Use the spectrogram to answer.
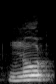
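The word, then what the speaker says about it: note: और रोप मींस रस्सी एन को ना पढ़ा जाएगा ओ को ओ पढ़ा जाएगा टी को टा पढ़ा जाएगा और ई साइलेंट रहेगा इस तरह से इसे नोट पढ़ा जाएगा और नोट मी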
